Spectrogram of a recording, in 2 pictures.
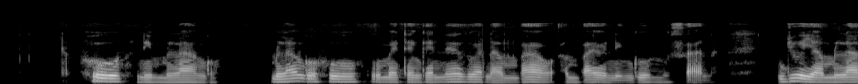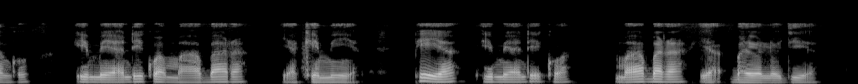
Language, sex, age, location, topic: Swahili, male, 25-35, Kisumu, education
